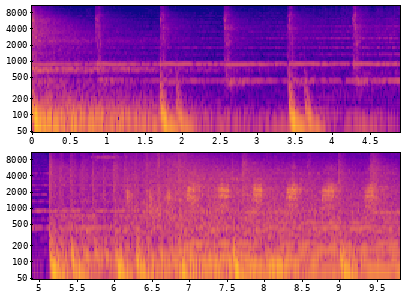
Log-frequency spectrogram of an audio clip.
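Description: A duck call is blown in a series of sharp, evenly spaced quacks, loud and close, then a denser, raspier run of rapid quacking carries on steadily to the end.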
